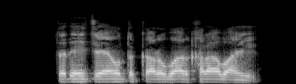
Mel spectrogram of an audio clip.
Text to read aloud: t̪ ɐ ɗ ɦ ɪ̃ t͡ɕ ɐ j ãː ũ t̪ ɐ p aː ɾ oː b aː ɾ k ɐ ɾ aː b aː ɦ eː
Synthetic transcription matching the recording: t̪ ɐ ɗ ɦ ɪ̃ t͡ɕ ɐ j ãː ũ t̪ ɐ k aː ɾ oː b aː ɾ x ɐ ɾ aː b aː ɦ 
